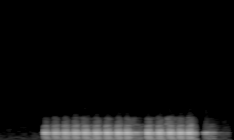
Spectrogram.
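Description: Electronic telephone ringer trilling: a rapid warbling tone pulsing about ten times a second, starting about half a second in, with a short break partway through.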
